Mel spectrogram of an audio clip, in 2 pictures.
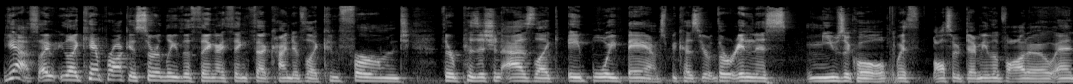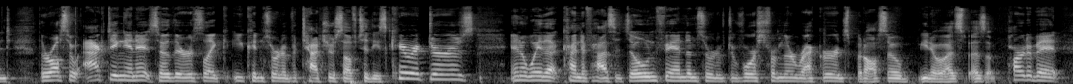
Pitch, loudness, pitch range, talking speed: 160 Hz, -18 LUFS, 145-175 Hz, 215 wpm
